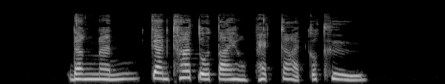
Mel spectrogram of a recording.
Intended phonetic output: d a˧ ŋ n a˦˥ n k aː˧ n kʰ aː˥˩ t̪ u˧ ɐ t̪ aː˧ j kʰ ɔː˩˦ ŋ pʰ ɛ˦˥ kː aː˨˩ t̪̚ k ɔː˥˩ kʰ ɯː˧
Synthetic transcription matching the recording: d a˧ ŋ n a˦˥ n k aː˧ n kʰ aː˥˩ t̪ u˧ ɐ t̪ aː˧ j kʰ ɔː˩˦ ŋ pʰ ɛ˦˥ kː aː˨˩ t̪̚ k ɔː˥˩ kʰ ɯː˧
